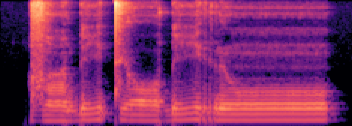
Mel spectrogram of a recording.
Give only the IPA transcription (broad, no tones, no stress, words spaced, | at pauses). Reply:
zˤæ̃ɗitʲoː ɗi rʲũː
